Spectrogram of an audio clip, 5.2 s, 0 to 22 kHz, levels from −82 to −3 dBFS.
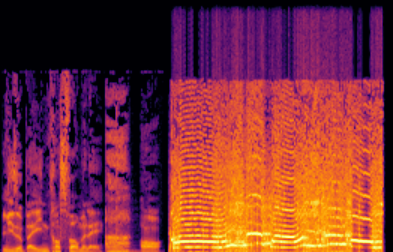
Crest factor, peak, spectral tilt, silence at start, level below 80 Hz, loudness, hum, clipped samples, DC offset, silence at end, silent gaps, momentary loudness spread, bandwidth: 6 dB; 0 dBFS; -1 dB/octave; 0.05 s; -30 dBFS; -2 LUFS; none; 2%; under 0.1%; 0.15 s; 2.20-2.24 s; 20 LU; over 20 kHz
